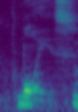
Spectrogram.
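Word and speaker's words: Moïse: So their president's name is like Moyes. I could be saying that wrong. – Malaise? – Moyes. – Moyes. – M-O-I-S-E.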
